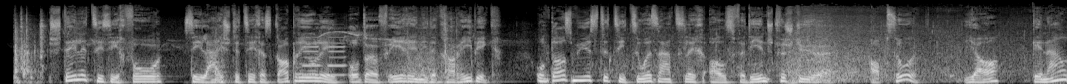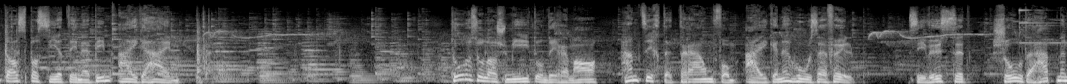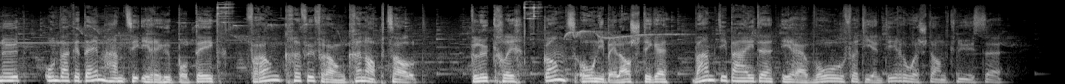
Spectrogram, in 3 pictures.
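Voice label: German, Swiss, male, commercial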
